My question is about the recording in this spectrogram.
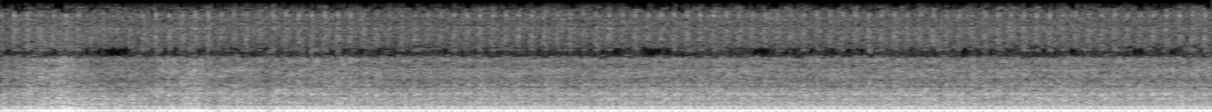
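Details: Kubota diesel generator restarted after repair, air box off with a block-off board and the fuel pump jumpered: it settles into an even, steady idle clatter with no misses or stumbles and runs normally.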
